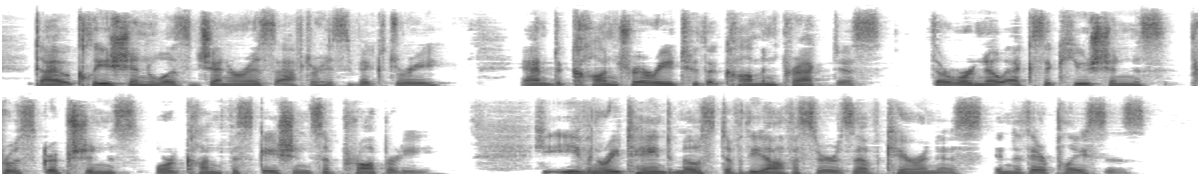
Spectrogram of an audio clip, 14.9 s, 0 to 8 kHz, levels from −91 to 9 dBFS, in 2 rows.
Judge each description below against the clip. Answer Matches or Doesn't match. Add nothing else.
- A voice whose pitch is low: Matches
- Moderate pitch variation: Matches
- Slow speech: Matches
